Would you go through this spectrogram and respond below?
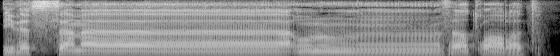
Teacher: اذا میں ذال ہے، اس کو ذا کر کے نہیں پڑھنا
